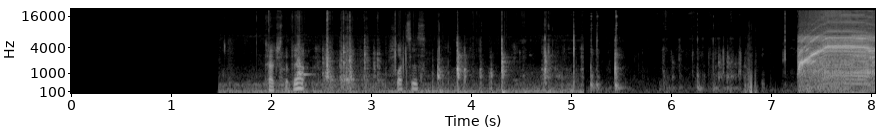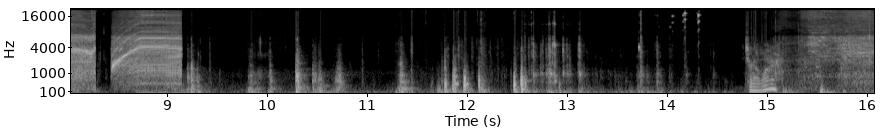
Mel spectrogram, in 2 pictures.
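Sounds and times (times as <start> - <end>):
clicks and knocks of parts handled: 1.8 - 7.2, 9.2 - 14.6
cordless drill whine: 7.3 - 9.2.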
